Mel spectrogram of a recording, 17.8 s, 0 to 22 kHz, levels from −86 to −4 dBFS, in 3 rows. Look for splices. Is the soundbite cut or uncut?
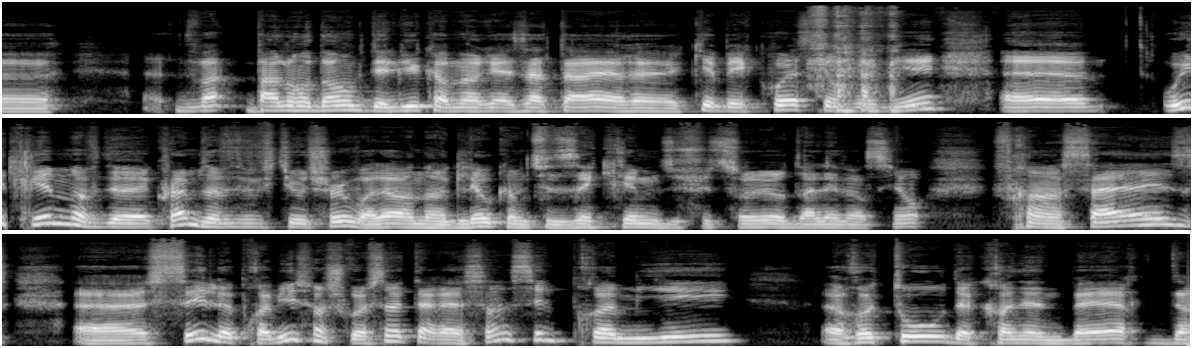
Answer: cut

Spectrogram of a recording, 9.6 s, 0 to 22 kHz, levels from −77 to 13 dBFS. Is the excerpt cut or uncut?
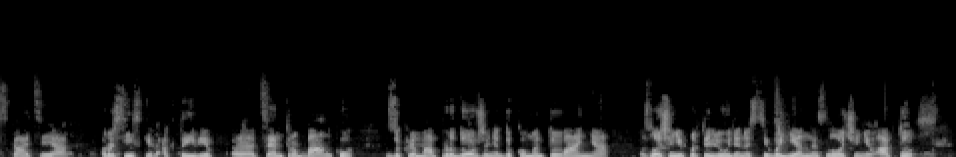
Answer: cut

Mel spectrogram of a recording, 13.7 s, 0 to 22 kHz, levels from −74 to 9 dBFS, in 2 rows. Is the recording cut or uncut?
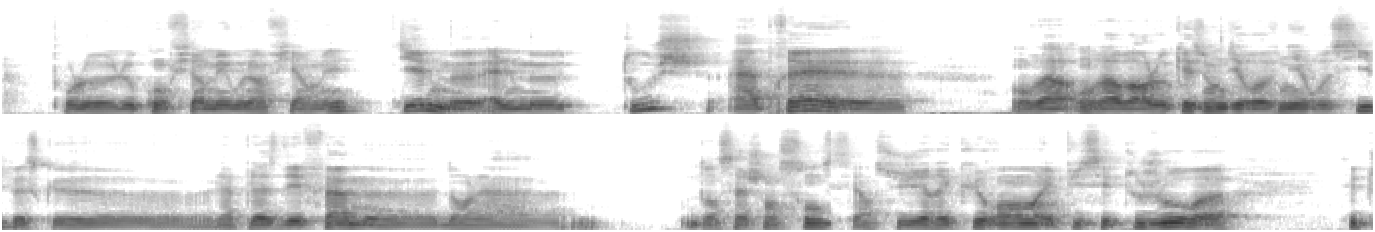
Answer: cut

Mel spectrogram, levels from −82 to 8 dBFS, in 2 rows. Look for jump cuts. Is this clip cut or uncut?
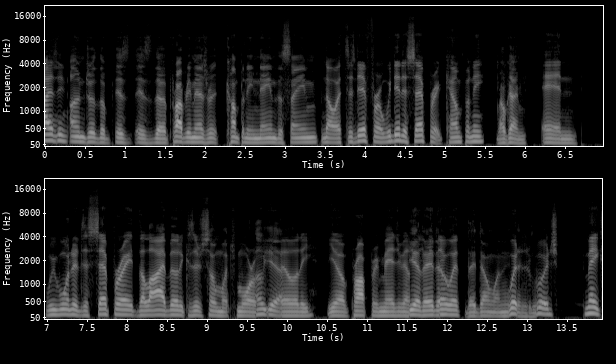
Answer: cut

